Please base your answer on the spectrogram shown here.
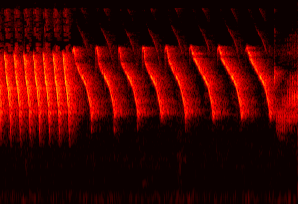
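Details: Rapid pulsed canary trill gives way to a steady sequence of slower, downward-slurred high notes repeated roughly every quarter second.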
